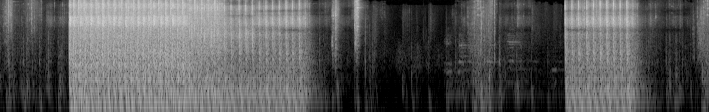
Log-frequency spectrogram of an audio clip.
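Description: A rifle fires in rapid, loud bursts.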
